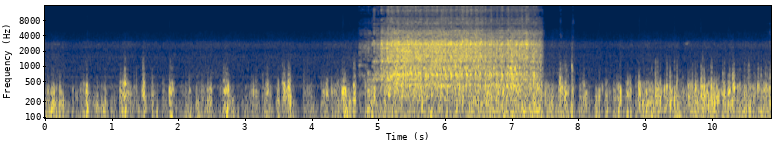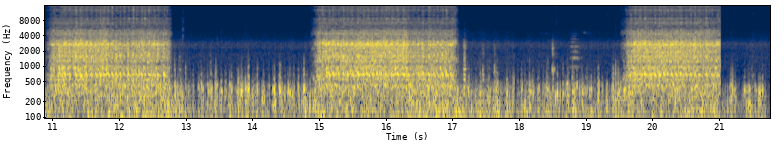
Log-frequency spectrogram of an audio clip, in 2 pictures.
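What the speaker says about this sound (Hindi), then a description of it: "और यहाँ से चारों पीस अच्छे से पकड़ के बराबर बराबर फिर लगाएंगे इस सिलाई को।" A sewing machine stitches a hidden seam through four layers of salwar fabric and lining, whirring in four steady bursts of a few seconds each, with quieter rustling of cloth and motor hum between runs.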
